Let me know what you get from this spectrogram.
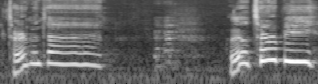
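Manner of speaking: very high, sweet calling of the cat's name; very high singsong cat-calling, ending in a slow whisper; coaxing cat voice. Real, not acted. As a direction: coax a skittish cat out.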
